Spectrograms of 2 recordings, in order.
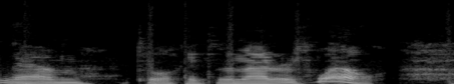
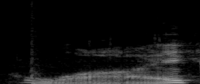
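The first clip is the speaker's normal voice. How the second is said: a breathy stage whisper of a single word; 8 dB quieter than usual. Real, not acted. Whispering a teasing question to his viewers.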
